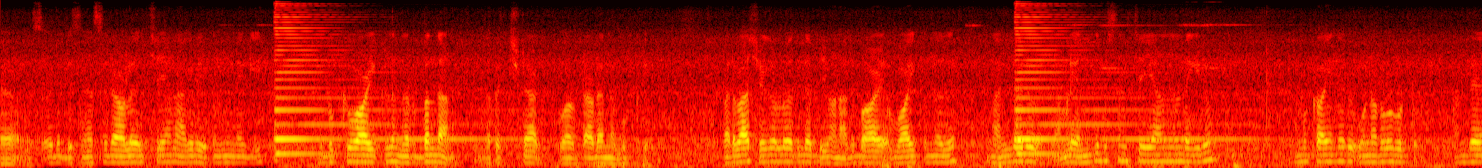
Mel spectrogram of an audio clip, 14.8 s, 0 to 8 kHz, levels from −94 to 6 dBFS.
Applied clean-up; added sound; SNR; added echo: none; Keyboard (musical); 7 dB; none.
